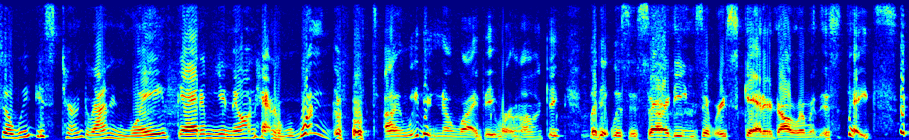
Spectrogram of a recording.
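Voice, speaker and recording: Over noticeable background noise, a woman with an American accent talks at a fairly quick pace and medium pitch, with very wide pitch swings and hardly any pauses. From US Midwest (Fort Leavenworth, Kansas). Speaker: interviewee recalling family history. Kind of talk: oral history interview.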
